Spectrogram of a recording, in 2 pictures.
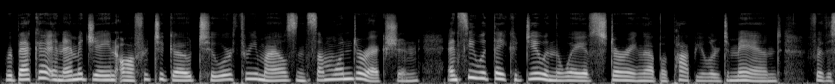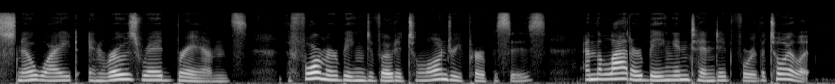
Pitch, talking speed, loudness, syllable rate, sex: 195 Hz, 190 wpm, -19 LUFS, 5.1 syllables/s, female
